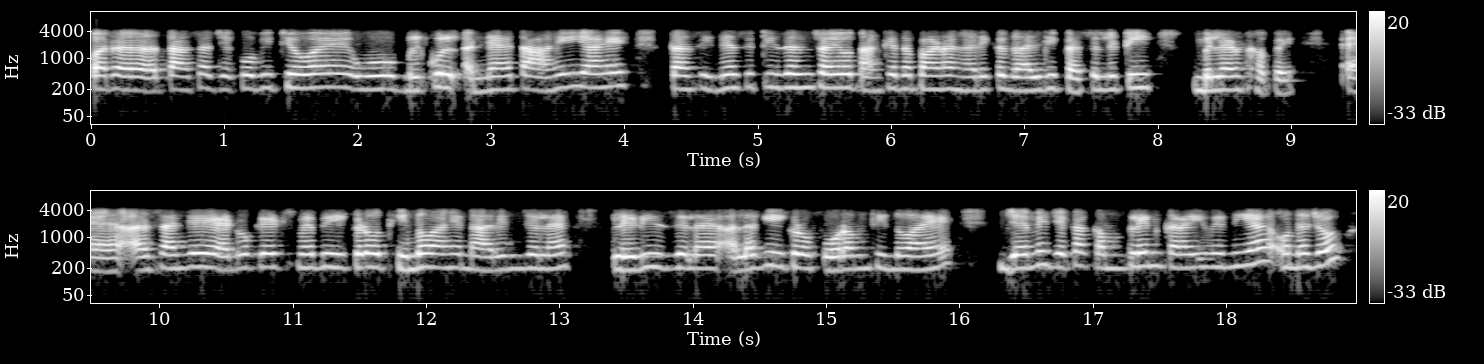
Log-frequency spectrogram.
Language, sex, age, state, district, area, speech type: Sindhi, female, 45-60, Gujarat, Kutch, urban, conversation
